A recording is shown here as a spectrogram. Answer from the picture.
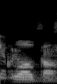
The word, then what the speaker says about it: Cuoco: Y Kaylee Cuoco, si es que se pronuncia. – sí, Cuoco.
